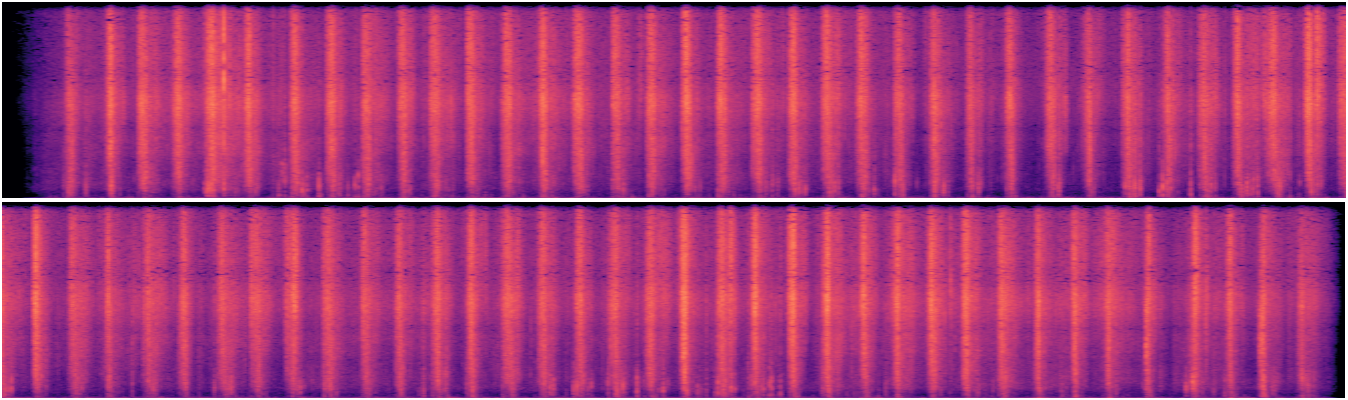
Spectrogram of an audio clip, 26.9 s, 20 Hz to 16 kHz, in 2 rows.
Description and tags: Audio of running in snow-covered concrete with a pair of trainers. A light snowfall of about 3-5cm, the recorder was about half a meter from my feet. Slightly reduced frequencies below 50Hz.
An example of how you might credit is by putting this in the description/credits:
The sound was recorded using a "Zoom H6 (XY) recorder" on 2nd March 2018.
